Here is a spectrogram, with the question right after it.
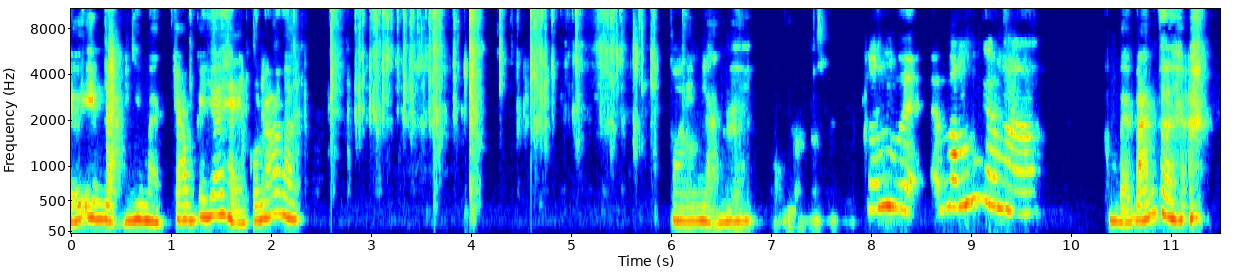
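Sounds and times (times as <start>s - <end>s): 
speech: 0.0s - 2.4s, 6.0s - 9.8s, 10.4s - 11.4s
snack wrapper crinkling as a child eats a snack: 1.2s - 6.3s.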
